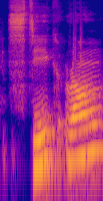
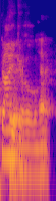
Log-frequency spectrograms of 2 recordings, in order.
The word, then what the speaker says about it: Steigerung: And the word is Steigerung. I'm not sure how to pronounce it. Steigerung.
